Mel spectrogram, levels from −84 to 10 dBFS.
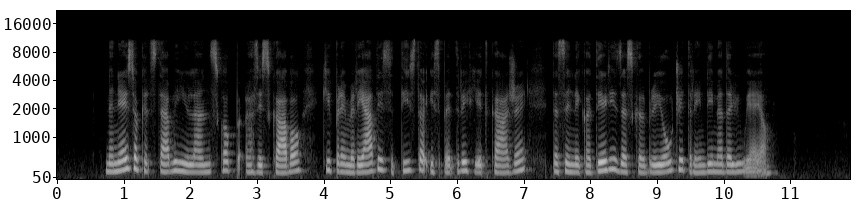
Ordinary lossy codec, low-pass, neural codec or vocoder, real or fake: none; 10.8 kHz; codec, 24 kHz, 0.9 kbps, WavTokenizer, small release; fake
